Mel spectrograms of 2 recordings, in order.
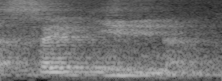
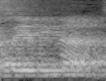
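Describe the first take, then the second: First: The 'y' sound is held long and doubled. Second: The 'y' sound is short and single. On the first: The speaker calls it right. "jadi mesti ada Sayyid" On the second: The speaker calls it wrong. "Bukan Sayyidina"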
